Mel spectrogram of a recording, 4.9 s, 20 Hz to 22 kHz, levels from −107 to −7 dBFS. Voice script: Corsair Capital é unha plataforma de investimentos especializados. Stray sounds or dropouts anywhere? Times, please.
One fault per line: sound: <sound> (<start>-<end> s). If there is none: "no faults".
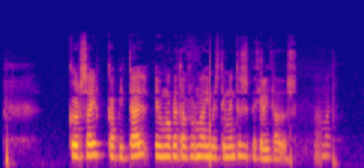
sound: laugh (4.2-4.4 s)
